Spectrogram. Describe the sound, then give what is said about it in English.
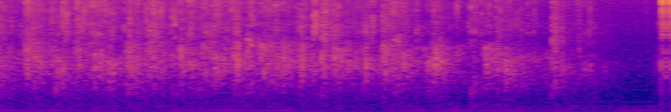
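An audience claps together in a steady, dense burst for about three seconds, fairly quiet, before tapering off at the end. “That was a good place to clap.”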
